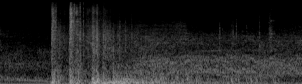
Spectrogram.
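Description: A frag grenade detonates in a first-person shooter game, two or three sharp loud blasts in quick succession followed by a sustained rumbling roar of gunfire and chaos.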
